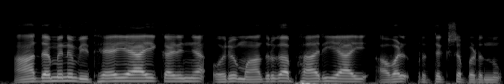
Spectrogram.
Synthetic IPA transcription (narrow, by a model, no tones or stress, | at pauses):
aːd̪ɐminuʋid̪ʱeːjaːjikːɐɻiɲːɐʔo̞ɾumaːd̪ruɣɐbʱaːɾijaːjiɐ̰ʋɐɭprɐt̪jɐkʂɐpːe̞ɽunːu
